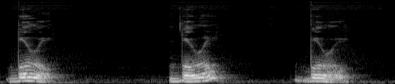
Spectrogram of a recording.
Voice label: "buru", Dhurga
